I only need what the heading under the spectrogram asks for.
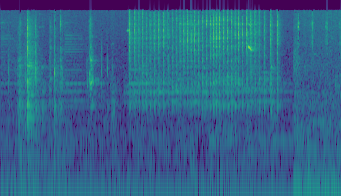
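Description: Many clocks ticking together in a clock collector's workshop in Tamsui, Taipei, sharp metallic clicks layered in overlapping rhythms, sparse at first and then a dense, busy chatter of ticks from about the middle on, with no voices.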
